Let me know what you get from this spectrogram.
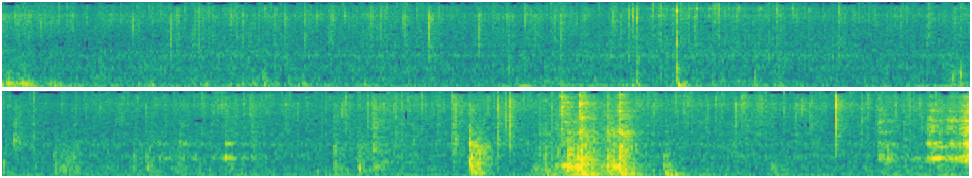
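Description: Ground-beef patties sizzling faintly in a cast-iron skillet. Near the end a spatula scrapes and knocks against the pan a few times as it is slid under the patties to check them.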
